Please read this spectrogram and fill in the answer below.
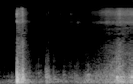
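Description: Handling noise from a clear plastic tackle tray: one sharp plastic clack about a quarter second in, then light rustling and small knocks.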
